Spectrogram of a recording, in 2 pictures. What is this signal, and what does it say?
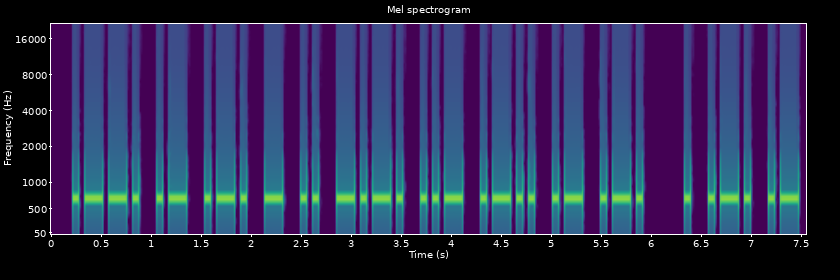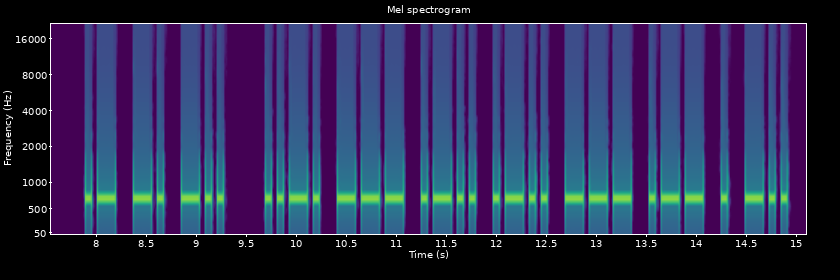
Morse code, heard as a keyed tone, about 20 wpm, 700 Hz. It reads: PARTICULAR ERA AND FOLLOWED
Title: A Sound Of Thunder 20wpm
